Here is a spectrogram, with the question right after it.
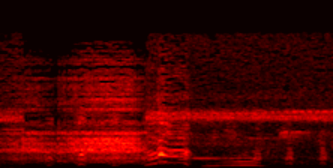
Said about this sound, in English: The only livestock that could last in the forest was chicken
